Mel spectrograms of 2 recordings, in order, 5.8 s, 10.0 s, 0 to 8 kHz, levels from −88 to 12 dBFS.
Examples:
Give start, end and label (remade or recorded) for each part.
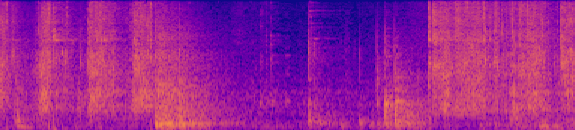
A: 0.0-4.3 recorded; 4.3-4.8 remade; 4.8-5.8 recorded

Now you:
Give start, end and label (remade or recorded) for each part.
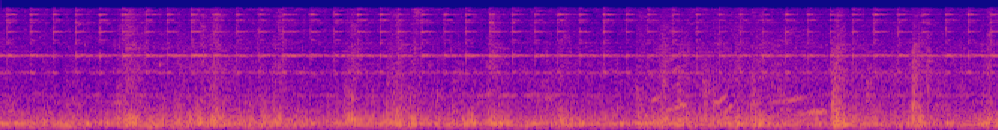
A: 0.0-10.0 remade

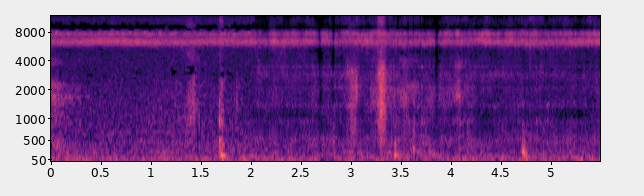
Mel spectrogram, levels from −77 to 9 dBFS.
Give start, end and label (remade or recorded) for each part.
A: 0.0-2.0 recorded; 2.0-5.5 remade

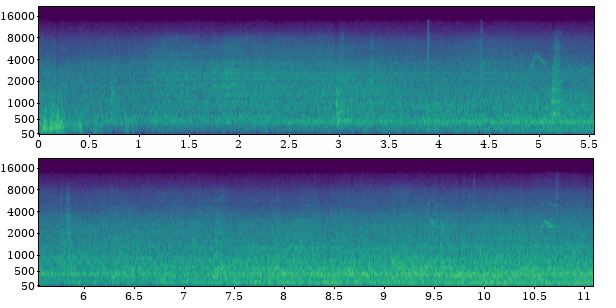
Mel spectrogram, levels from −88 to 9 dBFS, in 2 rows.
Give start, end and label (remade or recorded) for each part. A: 0.0-1.9 recorded; 1.9-2.7 remade; 2.7-8.0 recorded; 8.0-9.6 remade; 9.6-11.1 recorded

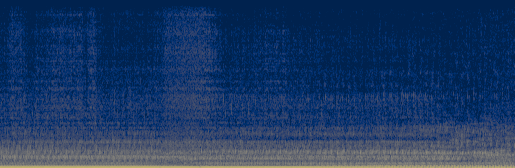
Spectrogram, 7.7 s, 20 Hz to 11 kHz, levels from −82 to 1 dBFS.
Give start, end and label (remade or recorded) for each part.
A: 0.0-2.4 recorded; 2.4-3.0 remade; 3.0-7.7 recorded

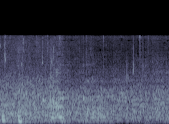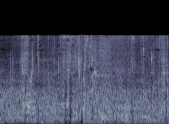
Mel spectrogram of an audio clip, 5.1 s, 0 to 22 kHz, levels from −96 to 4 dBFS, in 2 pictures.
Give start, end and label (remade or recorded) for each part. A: 0.0-0.8 recorded; 0.8-3.7 remade; 3.7-4.2 recorded; 4.2-5.1 remade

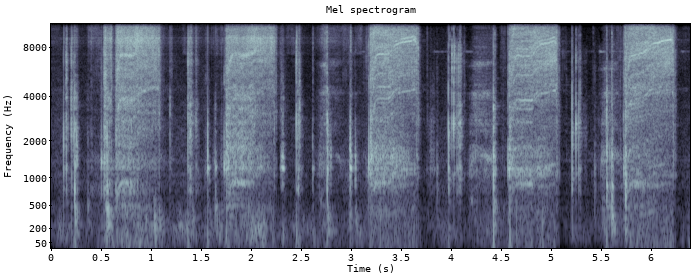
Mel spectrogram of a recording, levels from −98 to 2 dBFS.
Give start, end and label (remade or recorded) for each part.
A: 0.0-3.1 remade; 3.1-6.4 recorded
